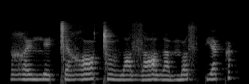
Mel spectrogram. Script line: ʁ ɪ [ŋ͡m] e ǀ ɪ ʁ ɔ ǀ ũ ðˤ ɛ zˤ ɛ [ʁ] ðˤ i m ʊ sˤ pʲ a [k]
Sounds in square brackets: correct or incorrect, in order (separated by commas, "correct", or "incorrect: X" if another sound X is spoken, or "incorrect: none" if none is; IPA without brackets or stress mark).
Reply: incorrect: ŋ, incorrect: none, correct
